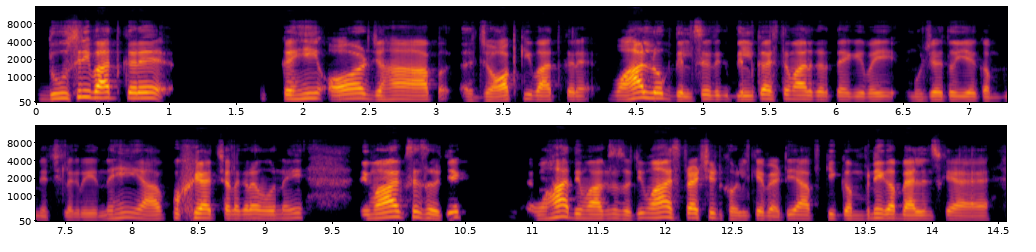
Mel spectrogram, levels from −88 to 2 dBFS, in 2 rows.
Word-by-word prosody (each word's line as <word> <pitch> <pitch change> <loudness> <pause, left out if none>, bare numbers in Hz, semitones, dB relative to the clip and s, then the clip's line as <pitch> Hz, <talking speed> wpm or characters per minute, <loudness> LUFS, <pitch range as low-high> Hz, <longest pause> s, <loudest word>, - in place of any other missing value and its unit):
दूसरी 220 +6 +1
बात 215 -1 +7
करें 205 0 +4 0.9
कहीं 175 +4 +1 0.2
और 185 +3 +4
जहाँ 155 0 -2 0.2
आप 145 - 0 0.3
जॉब 130 +4 +2
की 170 - -8
बात 140 -2 -1
करें 140 -1 -7 0.2
वहाँ 150 +8 +8
लोग 195 -6 0
दिल 135 -3 -4
से 165 - -3
दि 150 - -9
दिल 140 0 -2
का 170 - +1
इस्तेमाल 155 0 0
करते 140 -1 -7
हैं 135 - -8
कि 130 - -8
भाई 130 +1 -6 0.2
मुझे 130 +3 -5
तो 140 - -7
ये 130 0 -3
कंपनी 115 +1 -11
अच्छी 115 - -14
लग 110 - -13
रही 115 - -8
है। 115 - -11
नहीं 170 +4 -8
आपको 145 +4 -7 0.2
अच्छा 160 -2 0
लग 150 0 -8
रहा 160 - -1
है 150 - -6
वो 145 - -5
नहीं 155 +3 -9 0.5
दिमाग़ 190 +7 +6
से 205 - -2
सोचिए, 165 +4 -1 0.6
वहाँ 205 +8 +5
दिमाग 150 -2 0
से 155 - -9
सोचिए 145 +5 -7
वहाँ 180 +3 +6
स्प्रेडशीट 175 -1 +1
ख़ोल 130 -2 -8
के - - 0
बैठिए 150 +4 -5
आपकी 140 +2 -4
कंपनी 145 +5 -1
का 155 - +3
बैलेंस 135 -1 0
क्या 130 -3 -3
है? 120 0 -6
150 Hz, 235 wpm, -22 LUFS, 135-175 Hz, 0.9 s, वहाँ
